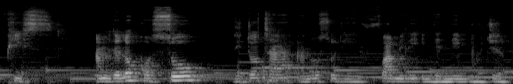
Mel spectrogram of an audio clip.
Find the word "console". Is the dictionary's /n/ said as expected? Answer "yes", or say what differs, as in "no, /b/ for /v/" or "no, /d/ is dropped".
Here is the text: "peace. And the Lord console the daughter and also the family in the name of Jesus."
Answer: no, /n/ is dropped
